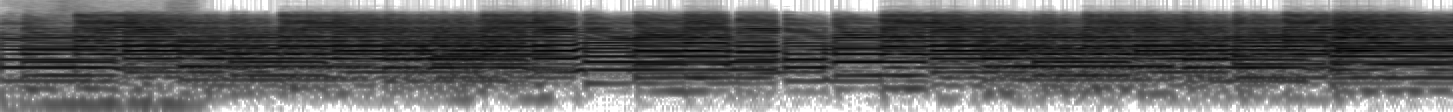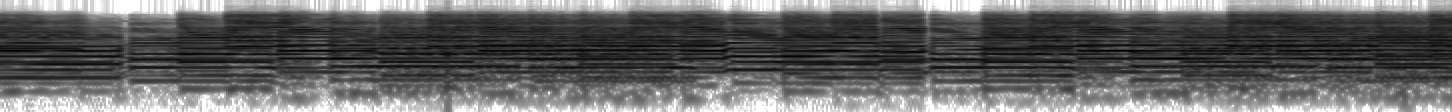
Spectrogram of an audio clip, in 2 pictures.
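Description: A full English-language band song plays loud and steady throughout, with effected, chorus-laden guitars over a driving rhythm section; no talking, just the music filling the whole stretch.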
